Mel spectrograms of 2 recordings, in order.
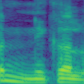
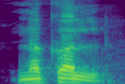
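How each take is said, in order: First: निकल with a short "i" in the first syllable; निकल, opening on "ni" rather than "na"; corrected reading NIKAL. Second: नकल with a short "a" in the first syllable; नकल, opening on "na" rather than "ni"; mistaken reading NAKAL. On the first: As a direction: say निकल as "ni-kal". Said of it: "निकल होगा". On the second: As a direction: say नकल as "na-kal". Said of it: "बिल्ली बचकर नकल नहीं होगा". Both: Shown as a demonstration.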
